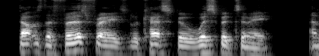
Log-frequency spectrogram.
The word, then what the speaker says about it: Lucescu: teams, and his unofficial mentor was coach Maestro Lucescu, I think it's pronounced, who's Romanian, and he brought him into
